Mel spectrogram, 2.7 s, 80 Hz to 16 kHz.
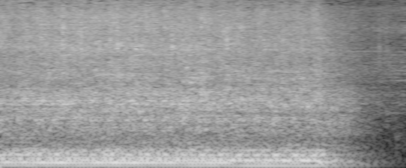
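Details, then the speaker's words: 2004 Colorado 3.5L five-cylinder running on a pallet with a minimal wiring hookup, dropping from high idle to a smooth, even idle with no knocks or misses, then shut off by unplugging ignition; relays click and throttle closes. "It'll come down off high idle in a second here. There we go. It's sounding so much better now. Nice and smooth."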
